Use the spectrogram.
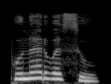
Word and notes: ಪುನರ್ವಸು: punarvasu

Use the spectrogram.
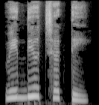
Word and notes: ವಿದ್ಯುಚ್ಛಕ್ತಿ: vidyucchakti

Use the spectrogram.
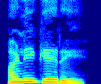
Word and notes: ಆಳಿಕಾರ: āḷikāra

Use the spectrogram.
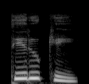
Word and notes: ತಿರುಕಿ: Kannada

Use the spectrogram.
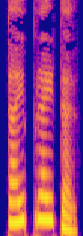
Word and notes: ಟೈಪ್‍ರೈಟರು: Kannada

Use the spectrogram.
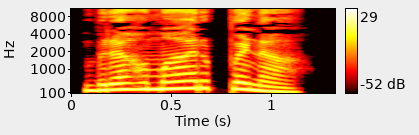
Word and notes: ಬ್ರಹ್ಮಾರ್ಪಣ: brahma'rpaṇa

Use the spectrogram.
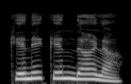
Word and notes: ಕನೆಕೆಂದಾಳ: kanekendāḷa; Kannada

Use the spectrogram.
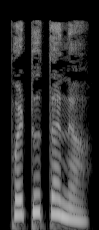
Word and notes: ಪಡಿದನಿ: paḍi dani

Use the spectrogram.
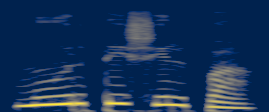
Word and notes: ಮೂರ್ತಿಶಿಲ್ಪ: mūrtiśilpa

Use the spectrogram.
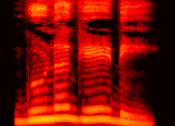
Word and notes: ಗುಣಗೇಡಿ: guṇagēḍi

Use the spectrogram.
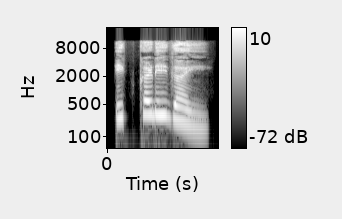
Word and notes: ಇಕ್ಕಡಿಕೆ: kannada

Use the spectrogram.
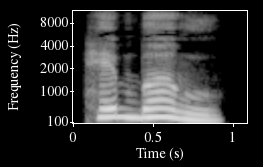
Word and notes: ಹೆಬ್ಬಾವು: hebbāvu

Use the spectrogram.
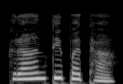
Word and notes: ಗ್ರಂಥಪಾತ: grantha pāta

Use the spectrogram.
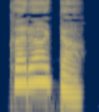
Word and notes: ಕರಾಟ: karāṭa

